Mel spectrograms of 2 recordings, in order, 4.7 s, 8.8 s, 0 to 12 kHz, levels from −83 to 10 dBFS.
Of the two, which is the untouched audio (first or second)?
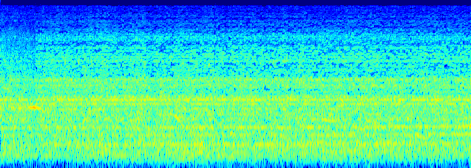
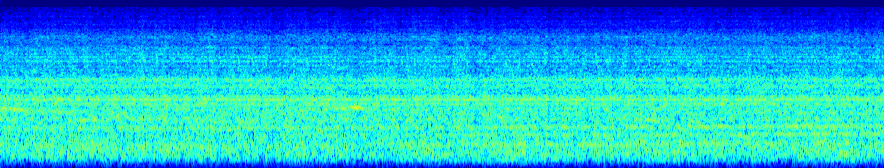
first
